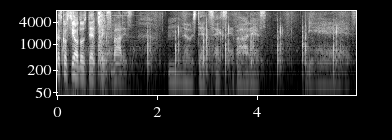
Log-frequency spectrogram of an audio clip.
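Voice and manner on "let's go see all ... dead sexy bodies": creepy voice, lower and much quieter. Heading to the morgue while playing, in a creepy voice. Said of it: "I sound really creepy right now".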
